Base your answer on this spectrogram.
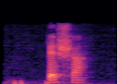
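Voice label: "пеша", Komi, male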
